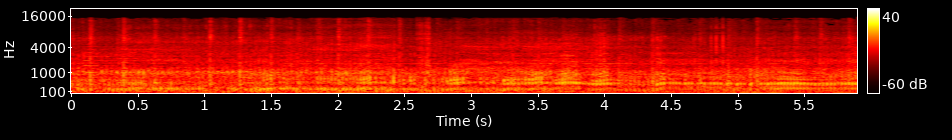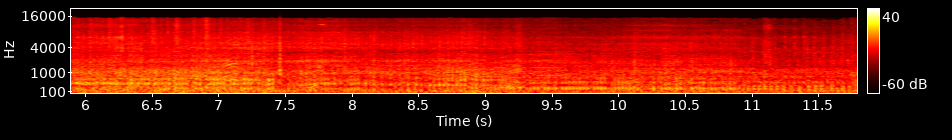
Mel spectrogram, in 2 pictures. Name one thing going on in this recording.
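Several motorbike engines rumble nearby.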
